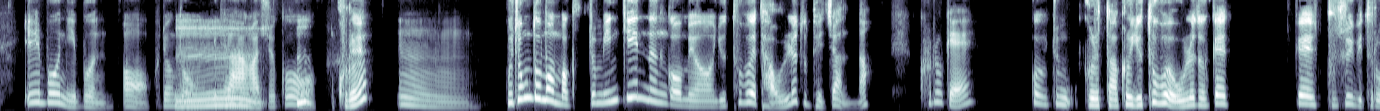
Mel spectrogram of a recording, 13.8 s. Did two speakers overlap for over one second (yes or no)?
yes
